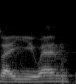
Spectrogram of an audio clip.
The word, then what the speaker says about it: Aum: by chanting on once remember on has three syllables AUM our as we open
